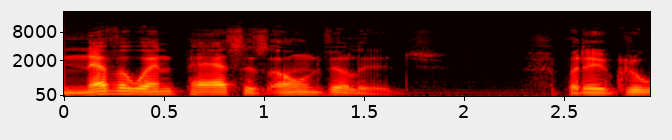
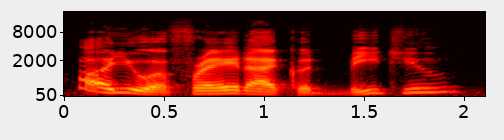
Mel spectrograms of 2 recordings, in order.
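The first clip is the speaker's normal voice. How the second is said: put-on sly taunting boy; 7 semitones higher than usual.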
